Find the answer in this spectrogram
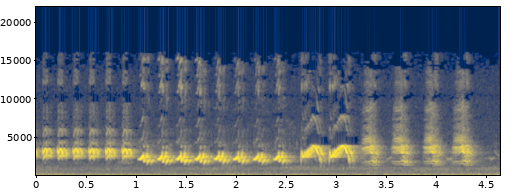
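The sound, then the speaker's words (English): A mockingbird (Senzontle) sings its morning song while perched outside a window in Mexico's high desert mountains: loud, high, bright notes in rapid repeated runs of chirps, switching between several distinct phrases, with no other sounds. “this recording of a Senzotle, or mockingbird, shared by Flynn Wendling”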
